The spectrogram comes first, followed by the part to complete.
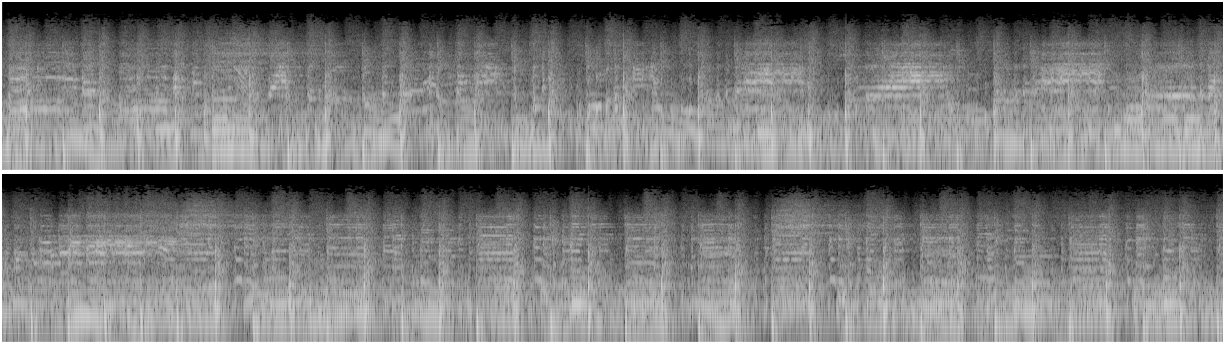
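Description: Live psychedelic rock band playing an instrumental passage: electric guitars over a steady drum-kit beat.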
